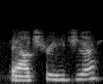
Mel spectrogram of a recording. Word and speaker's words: Altregia: Altregia, but you said it right.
